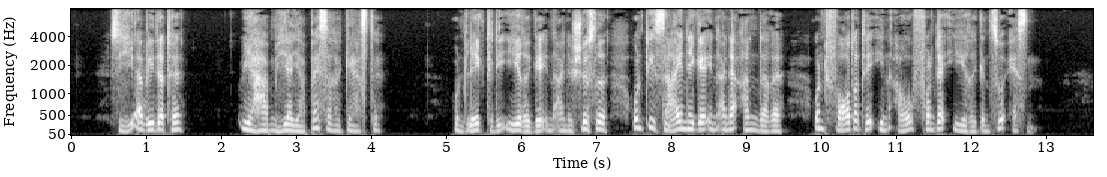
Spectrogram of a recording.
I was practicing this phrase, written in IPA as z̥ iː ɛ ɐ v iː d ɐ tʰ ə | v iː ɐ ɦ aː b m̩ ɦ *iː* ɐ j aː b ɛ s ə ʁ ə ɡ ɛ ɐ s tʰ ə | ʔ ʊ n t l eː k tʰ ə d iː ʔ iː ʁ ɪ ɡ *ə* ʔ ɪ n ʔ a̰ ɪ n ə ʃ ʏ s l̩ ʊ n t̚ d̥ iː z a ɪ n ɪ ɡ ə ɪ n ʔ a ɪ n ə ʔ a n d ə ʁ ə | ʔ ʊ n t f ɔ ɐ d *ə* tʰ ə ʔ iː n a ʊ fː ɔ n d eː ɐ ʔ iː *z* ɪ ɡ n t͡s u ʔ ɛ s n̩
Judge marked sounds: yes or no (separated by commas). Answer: yes, yes, no, no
